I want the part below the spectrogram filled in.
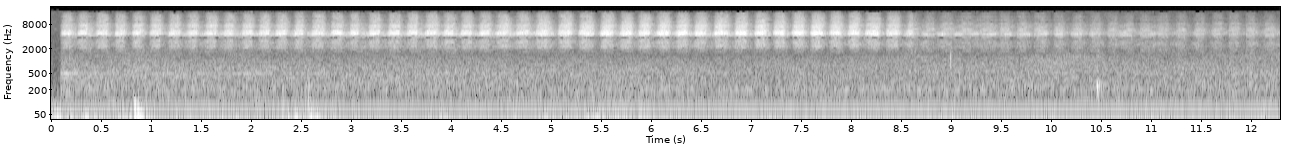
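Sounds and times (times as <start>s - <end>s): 
single cicada chirring at a house in Italy: 0.0s - 12.2s.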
